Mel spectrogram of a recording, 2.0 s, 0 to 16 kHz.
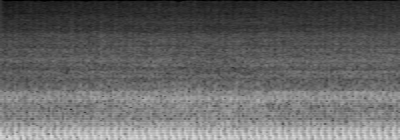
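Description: Husqvarna 701 Supermoto's single-cylinder four-stroke engine running at a steady note while the bike cruises. The exhaust is one the owner says doesn't sound right and needs a repack.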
